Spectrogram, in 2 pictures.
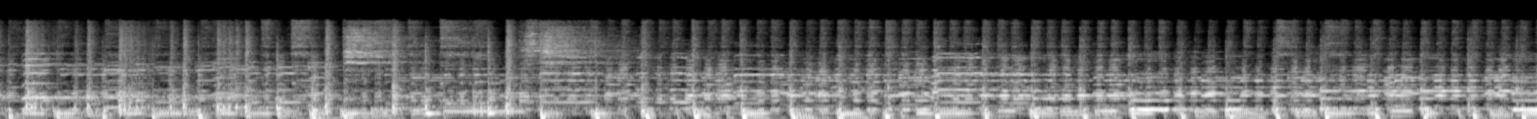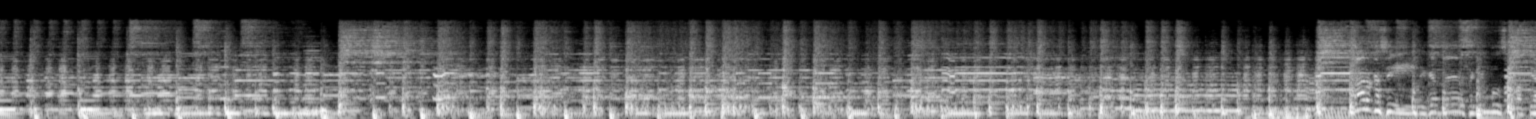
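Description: Live band music with no singing: electronic keyboards playing an organ-like lead over a steady drum beat.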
